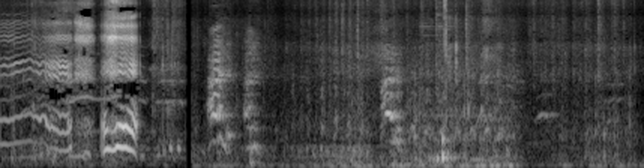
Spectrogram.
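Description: A young child's wavering, sing-song vocalizing for about the first second, then quieter scattered rustling and handling sounds.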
